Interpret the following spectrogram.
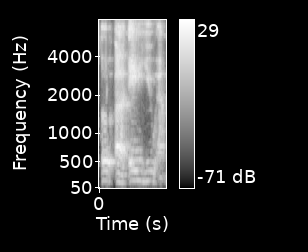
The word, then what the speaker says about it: Om: to that place its ohm which is just kind of the universal sound and ohm it's spelled om but a lot of times it's pronounced AUM so it's more like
